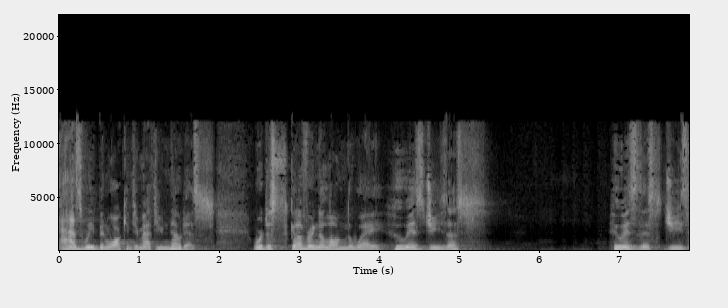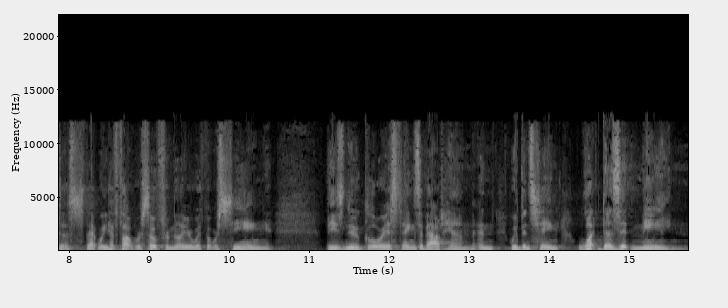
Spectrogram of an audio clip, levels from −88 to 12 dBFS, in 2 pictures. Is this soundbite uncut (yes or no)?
no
